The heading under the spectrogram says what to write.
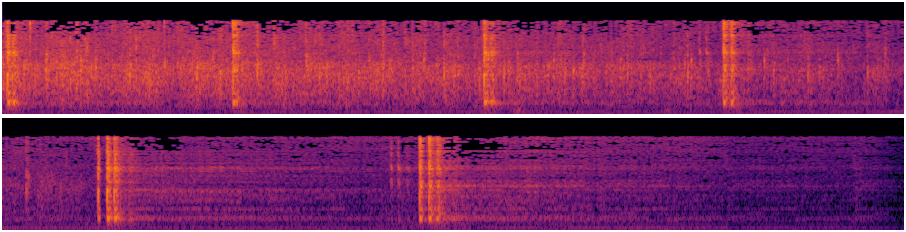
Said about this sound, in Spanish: Fuerte aplauso para los músicos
